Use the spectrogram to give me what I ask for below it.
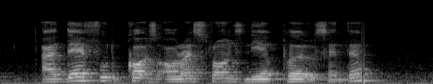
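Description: From 3.62 to 3.65 s, packet loss on an ADPCM call leaves a hard-edged silent hole of about 20 ms, roughly a couple of packets. Unlike a plain dropout, the speech returns slightly distorted as the decoder's predictor and step size resynchronise.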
